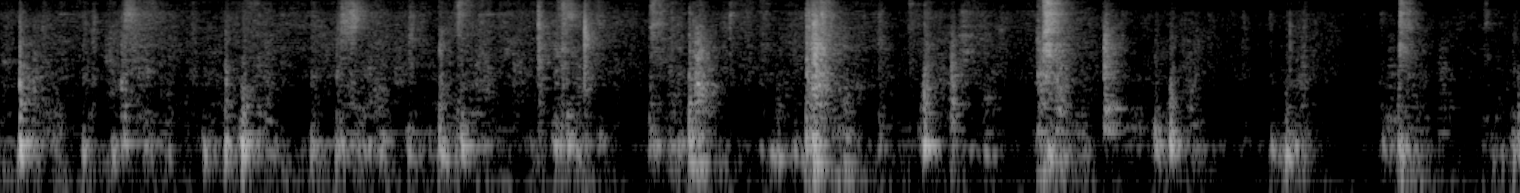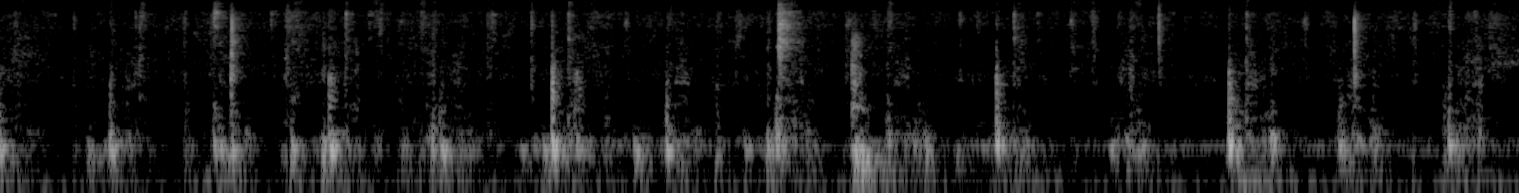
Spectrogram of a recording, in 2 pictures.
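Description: Footsteps walking along a train carriage's floor at an even pace, a little more than one step a second, over a steady low hum.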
